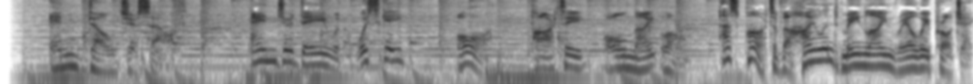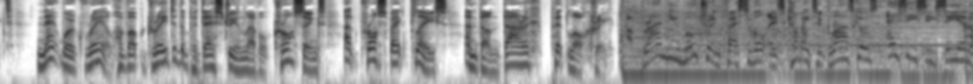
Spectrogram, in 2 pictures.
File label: scottish showreel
